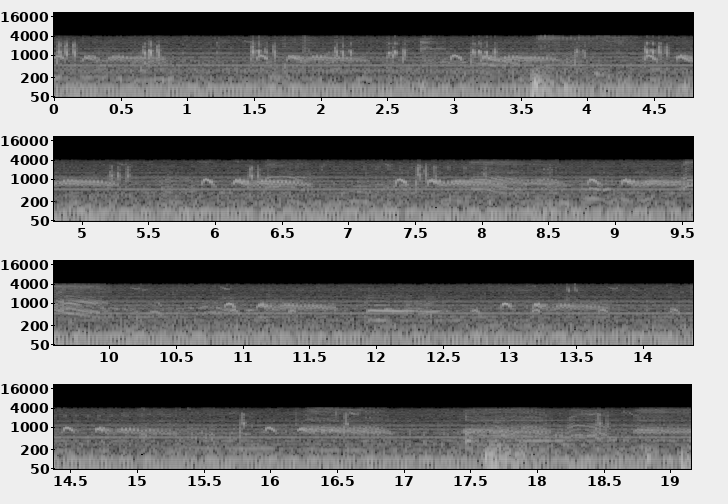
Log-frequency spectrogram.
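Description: Birds giving short calls over and over, about one or two a second, with a few quick rising notes, over a steady electrical hum.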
